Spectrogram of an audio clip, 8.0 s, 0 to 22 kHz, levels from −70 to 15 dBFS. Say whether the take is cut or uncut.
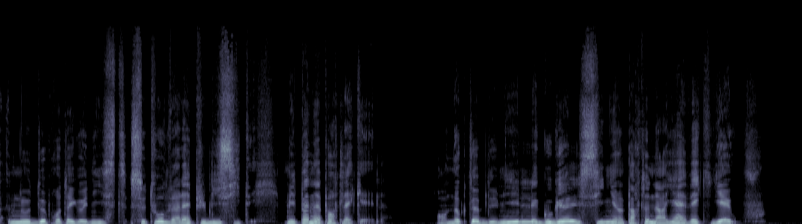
uncut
